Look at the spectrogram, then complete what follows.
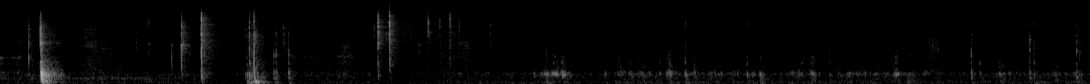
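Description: A few sharp clicks and knocks as pens are handled and set down on the planner, the loudest about half a second in, then the faint, irregular scratching of a pen writing on the planner page.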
